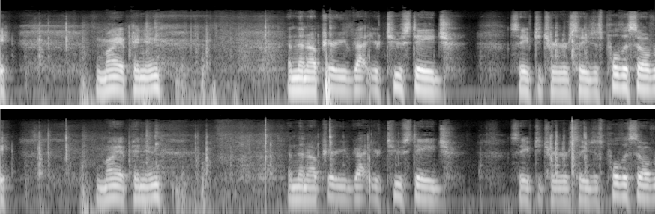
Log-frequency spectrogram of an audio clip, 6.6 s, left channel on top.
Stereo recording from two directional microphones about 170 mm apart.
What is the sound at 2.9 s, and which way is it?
Speech, 50° left (ahead or behind).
